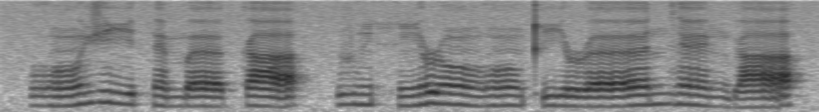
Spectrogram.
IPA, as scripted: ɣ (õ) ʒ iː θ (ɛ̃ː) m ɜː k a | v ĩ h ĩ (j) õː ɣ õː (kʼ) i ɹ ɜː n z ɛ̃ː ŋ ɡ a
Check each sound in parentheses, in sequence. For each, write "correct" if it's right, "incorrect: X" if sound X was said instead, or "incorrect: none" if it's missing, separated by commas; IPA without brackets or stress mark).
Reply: correct, incorrect: ɛ̃, incorrect: ɹ, correct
